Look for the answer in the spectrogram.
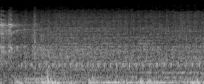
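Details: Factor/Crosser/Fazer 150 motorcycle after replacing the starter motor (the old one had a damaged armature gear and bearing play): short crank, then it catches cleanly into a steady low idle with no starter grinding or whirring; normal start.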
